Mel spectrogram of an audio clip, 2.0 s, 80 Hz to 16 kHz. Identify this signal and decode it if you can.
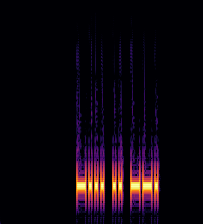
Morse code, heard as a keyed tone, about 40 wpm, 700 Hz. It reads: BIG
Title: Sentences from Top 200 Words - New Word Drill - 40wpm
